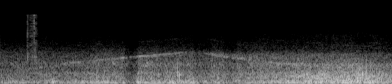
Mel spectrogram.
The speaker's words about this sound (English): Well, that's the sound of a Russian airstrike on Mother's Day at a Ukrainian school in the eastern village of Bilohorovka. It could be among the deadliest since Russia invaded Ukraine on February 24th.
